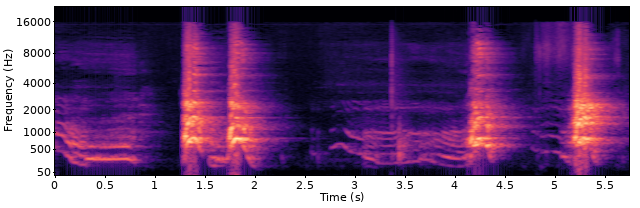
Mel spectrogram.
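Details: West Highland White Terrier angry at a birthday card bearing a picture of a westie: a low whining growl opens, then four sharp, harsh barks in two pairs, with wavering whines between them indoors.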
